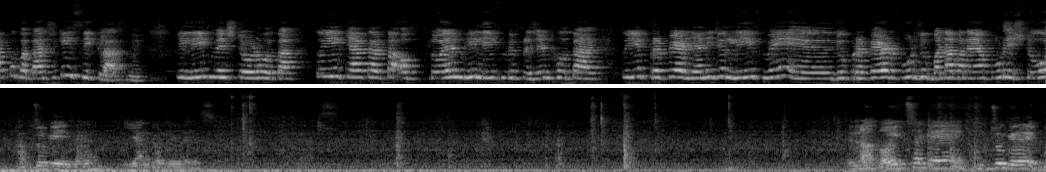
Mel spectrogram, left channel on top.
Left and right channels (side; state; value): both; different; correlation -0.01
